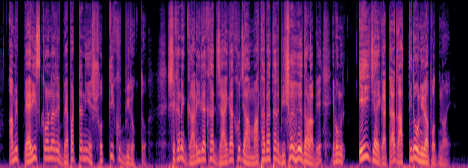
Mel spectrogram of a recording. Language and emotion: Bengali, angry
